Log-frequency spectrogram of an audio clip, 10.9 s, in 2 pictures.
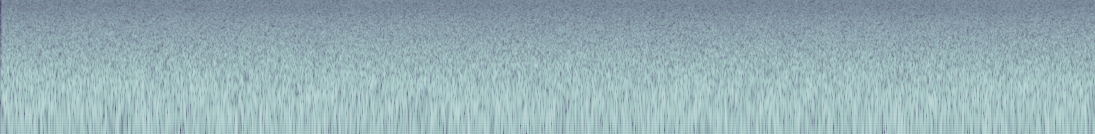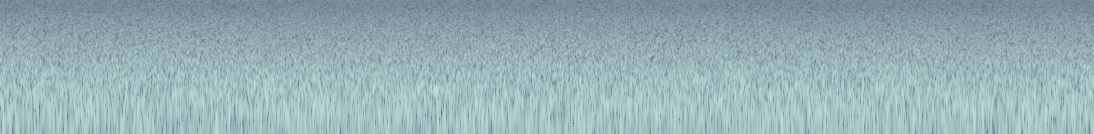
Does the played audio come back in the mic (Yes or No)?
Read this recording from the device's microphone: No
